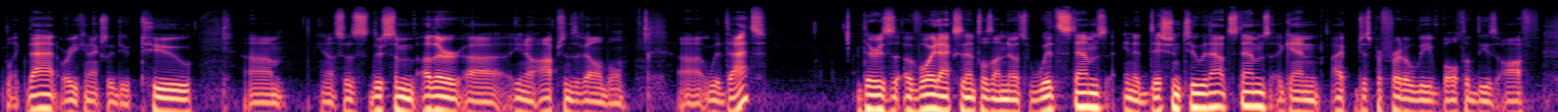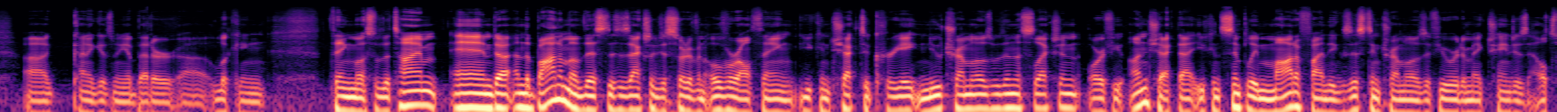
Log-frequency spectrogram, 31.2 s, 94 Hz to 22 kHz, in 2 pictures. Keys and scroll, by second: 1.5 2, 4.7 3.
